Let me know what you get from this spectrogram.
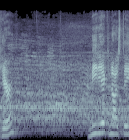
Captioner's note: booing, shouting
